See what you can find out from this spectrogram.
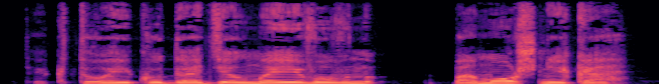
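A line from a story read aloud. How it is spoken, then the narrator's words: Growled reply. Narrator (Russian): рыкнули в ответ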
